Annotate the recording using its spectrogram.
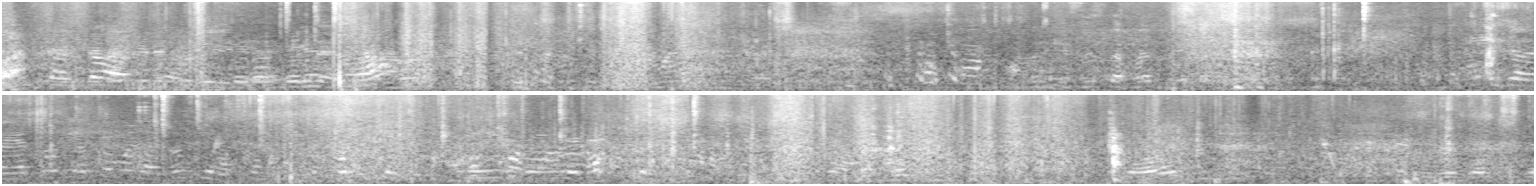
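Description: Background chatter of boarding passengers in an airliner cabin, with scattered knocks and rustles.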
